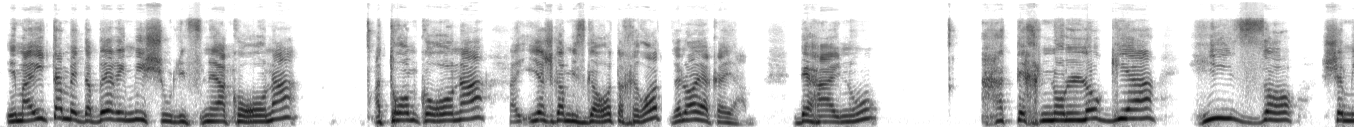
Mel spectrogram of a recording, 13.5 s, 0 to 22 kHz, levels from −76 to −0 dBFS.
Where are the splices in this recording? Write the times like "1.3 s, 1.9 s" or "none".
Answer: 5.1 s, 6.6 s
